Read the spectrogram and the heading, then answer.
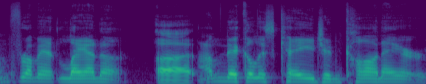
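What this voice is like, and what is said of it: Poor Nicolas Cage Con Air accent. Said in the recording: “You're not great at the accent. ... Con Air is one of the worst accents just ever. ... Nicolas Cage's accent in Con Air is the worst accent”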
